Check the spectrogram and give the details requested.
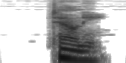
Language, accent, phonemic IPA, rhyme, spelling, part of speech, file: English, Australia, /ˈtaʊni/, -aʊni, townie, noun, En-au-townie.ogg
- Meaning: A person living in a university area who is not associated with the university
